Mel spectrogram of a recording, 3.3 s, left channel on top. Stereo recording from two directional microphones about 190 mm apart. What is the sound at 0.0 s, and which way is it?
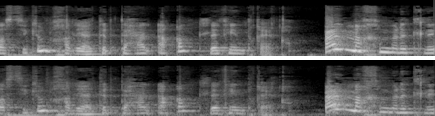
A woman's voice, 40° left (ahead or behind).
